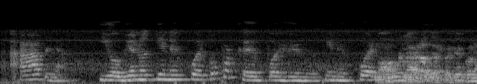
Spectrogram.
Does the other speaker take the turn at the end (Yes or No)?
Yes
